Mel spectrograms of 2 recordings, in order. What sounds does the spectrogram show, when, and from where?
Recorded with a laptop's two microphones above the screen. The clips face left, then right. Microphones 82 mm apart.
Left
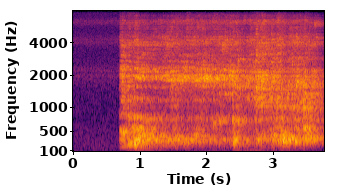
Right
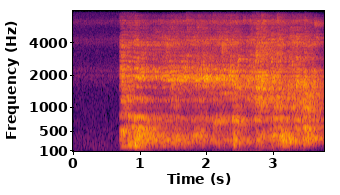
0.7 s a toilet flushing: 10° left (ahead or behind), 1.0 m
